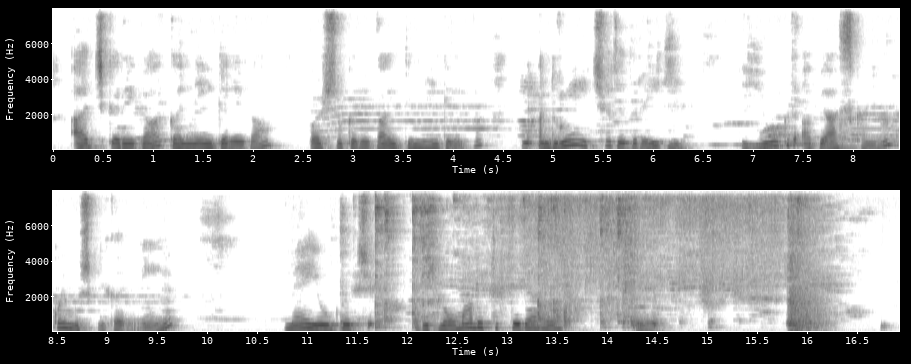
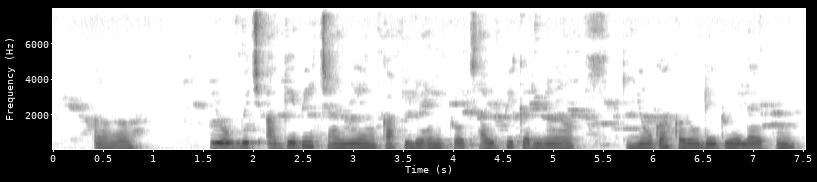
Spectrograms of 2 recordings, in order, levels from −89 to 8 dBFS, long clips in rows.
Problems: echo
